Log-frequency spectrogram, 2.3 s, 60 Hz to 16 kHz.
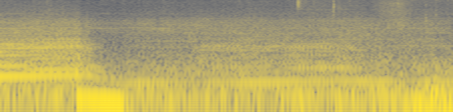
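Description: A Porsche 911 GT3 flat-six engine revs high toward 7,500 RPM with a strong whining tone, then drops off and settles into a lower, steady drone before picking up again.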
